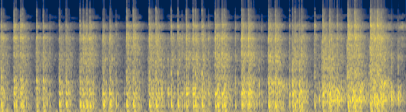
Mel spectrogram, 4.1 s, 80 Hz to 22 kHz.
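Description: Fast, continuous tapping with white chalk sticks held in both hands on a medium, solid, flat black chalkboard panel in a wooden frame. Rapid, overlapping sharp clicks and knocks with a mid-range body around 285 Hz and bright edges. They come in quick bursts with short decays and no pauses.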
